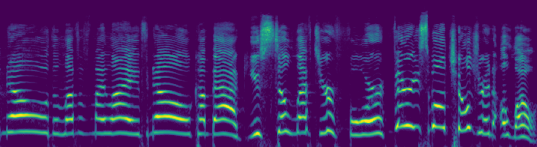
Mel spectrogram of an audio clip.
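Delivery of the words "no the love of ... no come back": hammy begging lover; dramatic pleading husband. Retold or imitated. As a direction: mock-desperate plea, pitched up. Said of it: "Drew was like".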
